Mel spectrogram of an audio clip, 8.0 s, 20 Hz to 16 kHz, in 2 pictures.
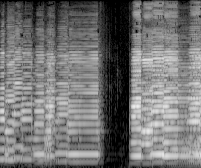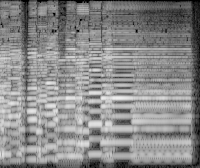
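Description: Weltmeister piano accordion playing a gypsy-jazz melodic run over an A minor 6 chord, with left-hand chords underneath. The run stops briefly about two seconds in, then resumes and ends on a long held chord that cuts off abruptly.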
